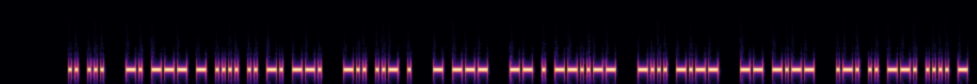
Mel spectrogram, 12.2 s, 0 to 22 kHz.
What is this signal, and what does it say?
Morse code, heard as a keyed tone, about 30 wpm, 700 Hz. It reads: IS NOTHING DUE TO ME, BY MY RIGHT
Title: Sentences from Top 1000 Words - Review Part 6 - 30wpm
